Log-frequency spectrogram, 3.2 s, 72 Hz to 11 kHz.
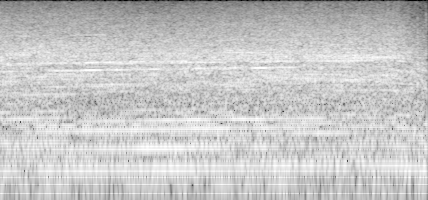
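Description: GT3 race cars lapping Hockenheim in the iRacing sim, engines droning steadily at high revs in a dense, continuous mechanical roar with no pause throughout.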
